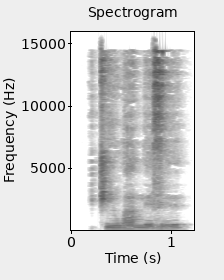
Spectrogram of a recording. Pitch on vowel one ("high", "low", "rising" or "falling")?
high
